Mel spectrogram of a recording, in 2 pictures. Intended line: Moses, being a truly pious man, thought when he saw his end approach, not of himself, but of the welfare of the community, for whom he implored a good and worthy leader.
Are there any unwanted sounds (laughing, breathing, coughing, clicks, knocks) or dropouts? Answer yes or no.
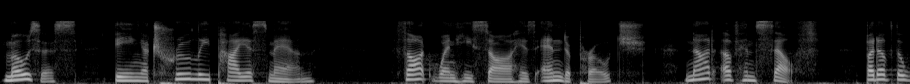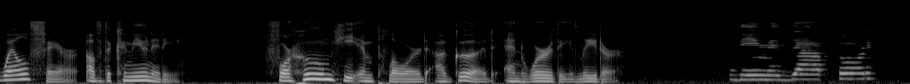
yes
